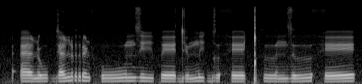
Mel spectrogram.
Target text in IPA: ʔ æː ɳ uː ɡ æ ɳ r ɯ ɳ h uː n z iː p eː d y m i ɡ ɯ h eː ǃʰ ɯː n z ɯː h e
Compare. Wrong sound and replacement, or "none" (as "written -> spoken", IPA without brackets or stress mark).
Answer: none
